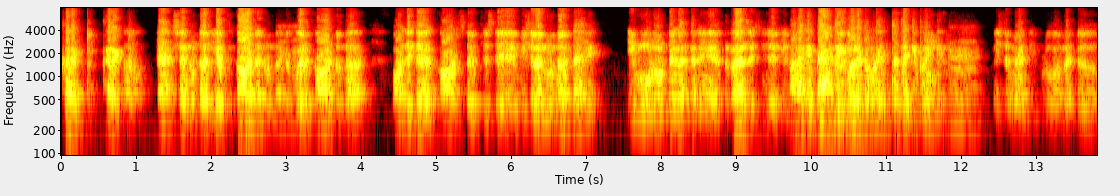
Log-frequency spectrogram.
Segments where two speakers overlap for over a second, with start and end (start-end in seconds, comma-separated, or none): none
